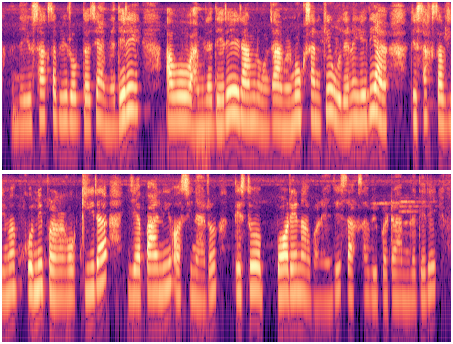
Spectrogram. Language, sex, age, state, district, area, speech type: Nepali, female, 18-30, West Bengal, Kalimpong, rural, spontaneous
